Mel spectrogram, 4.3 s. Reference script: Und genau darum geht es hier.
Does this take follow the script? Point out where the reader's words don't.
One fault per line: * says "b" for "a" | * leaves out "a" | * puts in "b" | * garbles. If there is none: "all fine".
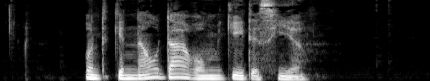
all fine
